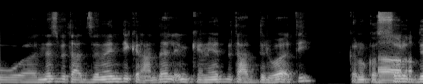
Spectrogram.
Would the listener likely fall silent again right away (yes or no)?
no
